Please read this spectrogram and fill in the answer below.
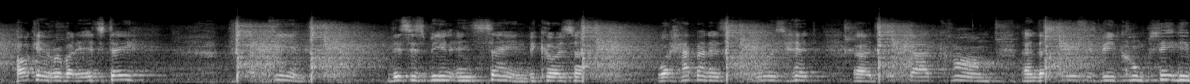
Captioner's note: paintball gun shooting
